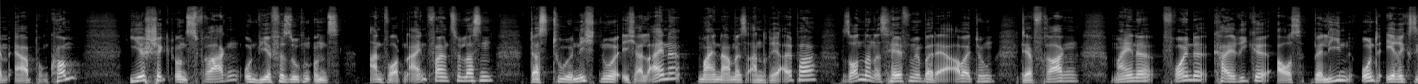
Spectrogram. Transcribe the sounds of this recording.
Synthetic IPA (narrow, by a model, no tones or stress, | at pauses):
mʔɛ̰ɐpʰʊŋkt̚kʰɔmʔiːɐʃɪktʊnsfʁ̥aːɡŋ̩ʔʊntv̥iːɐfɛɐzuːχn̩ʔʊns | ʔa̰ntv̥ɔɐtn̩ʔa̰ɪnfalənt͡sulasn̩d̥astʰuːənɪçtnuːɐʔɪça̰lʔa̰ɪnəmaɪnːaːməɪstʔa̰ndʁḛːʔa̰lpɐzɔndɐnɛshɛlftmiːɐbaɪḛːɐɐ̰ʔaɐːbaɪtʊŋd̥eːɐfʁ̥aːɡŋ̩mʔaɪnəfʁ̥ɔʏndəkʰaɪʁiːkə̰ʔaʊsb̥ɛɐliːnʔʊntʔeːʁɪkz̥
